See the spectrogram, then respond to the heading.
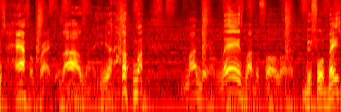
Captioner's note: chuckles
